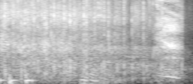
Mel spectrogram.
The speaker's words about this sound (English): Okay, thank you. Give applause for our friends from Akpol.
